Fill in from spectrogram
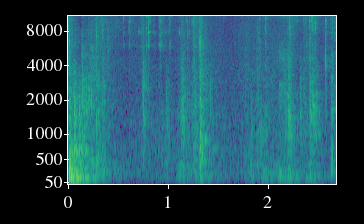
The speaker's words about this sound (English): Just getting out the door, putting the gloves on.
